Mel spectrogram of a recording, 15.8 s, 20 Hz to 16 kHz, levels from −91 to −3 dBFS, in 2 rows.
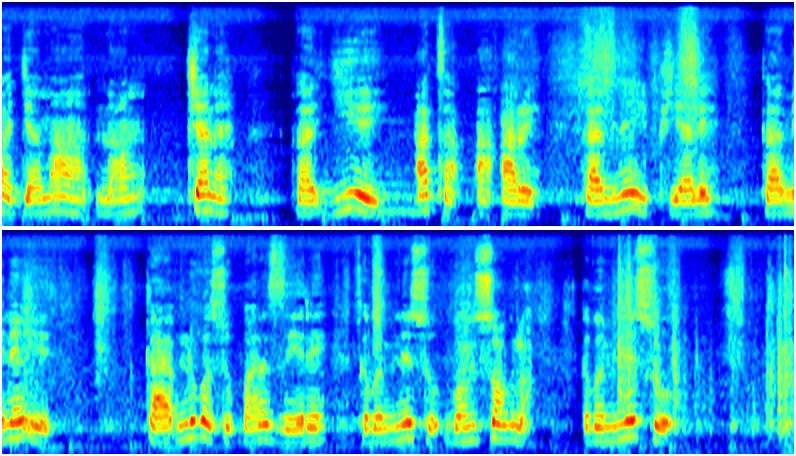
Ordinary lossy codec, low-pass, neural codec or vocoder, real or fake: AAC, 48 kbps; 14.4 kHz; vocoder, 44.1 kHz, 128 mel bands every 256 samples, BigVGAN v2; fake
